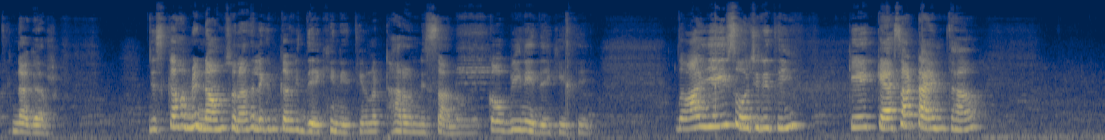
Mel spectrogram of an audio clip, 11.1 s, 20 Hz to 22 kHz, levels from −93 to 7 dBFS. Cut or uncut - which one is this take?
uncut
